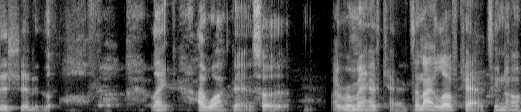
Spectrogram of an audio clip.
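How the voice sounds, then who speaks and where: A man's fairly low voice, dark and mellow in tone, monotone and flat, at a moderate pace. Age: 20s. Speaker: podcast co-host. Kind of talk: casual chat.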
